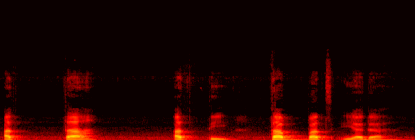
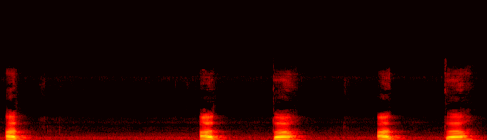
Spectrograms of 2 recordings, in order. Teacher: pengucapan ta itu lisan tidak keluar dari gigi, dari batas gigi. · Shown in: second take · Maka bacanya at, atta, atta, dan juga jangan pakai ke ujung langit-langit.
